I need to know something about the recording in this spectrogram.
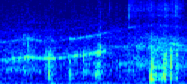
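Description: Near silence: faint room tone, with a faint background tone that slowly dips and then rises in pitch, and a few faint clicks.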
